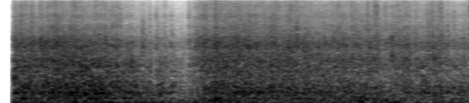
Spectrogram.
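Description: Heavy rain falling on a car's windshield and roof, heard from inside the cabin as a steady hiss.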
